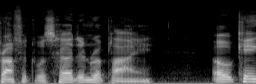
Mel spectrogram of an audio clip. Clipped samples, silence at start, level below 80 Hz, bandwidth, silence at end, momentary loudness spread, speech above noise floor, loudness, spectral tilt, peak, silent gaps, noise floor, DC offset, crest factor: under 0.1%; 0 s; -42 dBFS; 14 kHz; 0 s; 8 LU; 31 dB; -20 LUFS; -6 dB/octave; -2 dBFS; none; -49 dBFS; 1%; 16 dB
